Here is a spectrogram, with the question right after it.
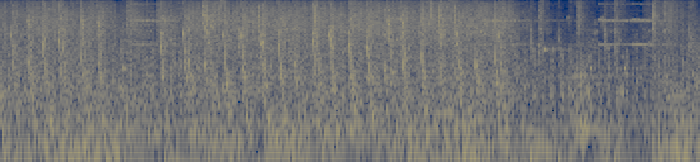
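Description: Gunshots in the Superhot VR video game crack in rapid, dense volleys with smashing crashes mixed in, loud and continuous without talk.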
